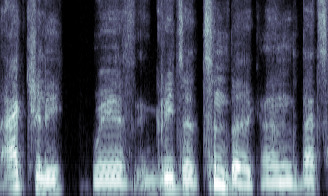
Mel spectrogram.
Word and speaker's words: Thunberg: my gripe with is not actually with greta tinberg and that's how you pronounce her name it is with the people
